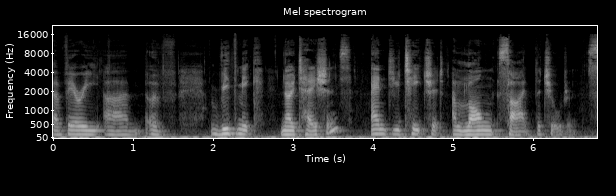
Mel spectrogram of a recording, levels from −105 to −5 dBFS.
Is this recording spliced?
yes; 2 cuts; at 1.2 s, 2.0 s

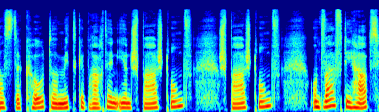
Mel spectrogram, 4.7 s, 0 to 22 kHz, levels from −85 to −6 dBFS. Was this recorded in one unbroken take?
no; 2 cuts; at 1.3 s, 2.7 s

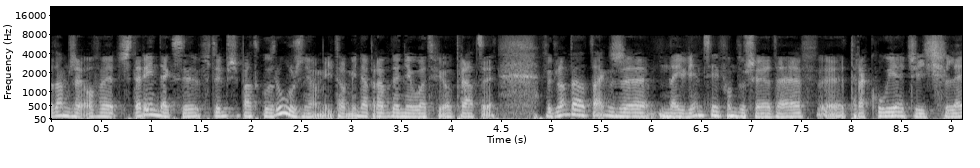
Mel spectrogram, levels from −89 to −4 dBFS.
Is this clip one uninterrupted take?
no; 1 cut; at 2.2 s

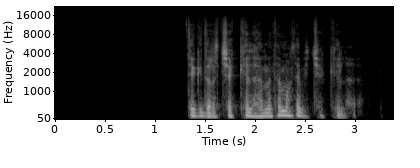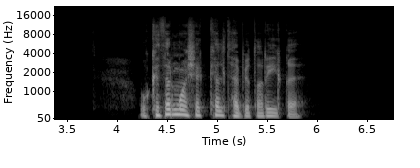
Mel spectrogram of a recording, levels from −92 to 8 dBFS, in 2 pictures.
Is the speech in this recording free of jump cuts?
yes; 0 cuts

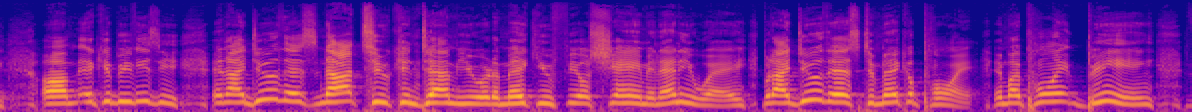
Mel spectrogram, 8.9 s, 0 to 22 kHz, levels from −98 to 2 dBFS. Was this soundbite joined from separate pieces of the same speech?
yes; 3 cuts; at 1.0 s, 5.7 s, 7.4 s

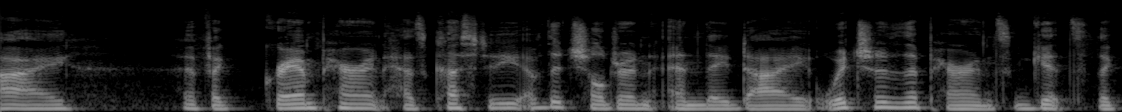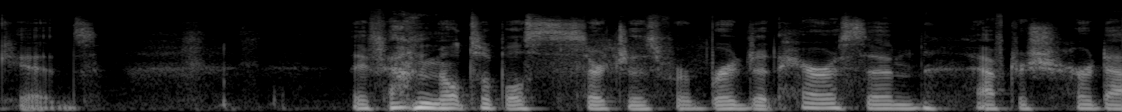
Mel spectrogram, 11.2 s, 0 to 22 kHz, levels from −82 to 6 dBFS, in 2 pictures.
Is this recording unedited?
yes; 0 cuts

